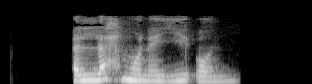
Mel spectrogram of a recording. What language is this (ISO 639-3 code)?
ara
